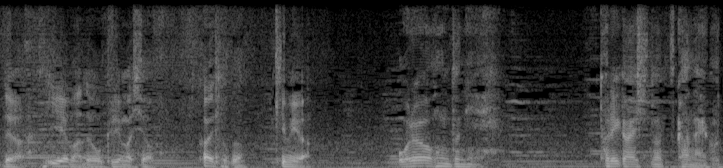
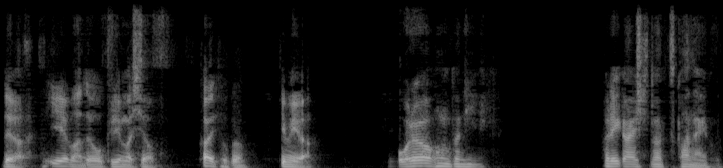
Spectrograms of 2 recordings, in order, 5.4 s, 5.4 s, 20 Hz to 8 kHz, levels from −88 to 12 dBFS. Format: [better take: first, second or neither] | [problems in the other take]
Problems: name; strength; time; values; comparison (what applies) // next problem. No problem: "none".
first | noise reduction (neural mask model DeepFilterNet 3)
